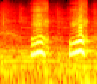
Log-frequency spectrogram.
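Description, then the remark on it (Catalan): A voice imitating the mother bear in a told story mimics a bear's growl in two short, moaning bursts, the second slightly longer, moderately loud, with quiet pauses around them. “La mare Ossa va grunyir una mica menys fort.”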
